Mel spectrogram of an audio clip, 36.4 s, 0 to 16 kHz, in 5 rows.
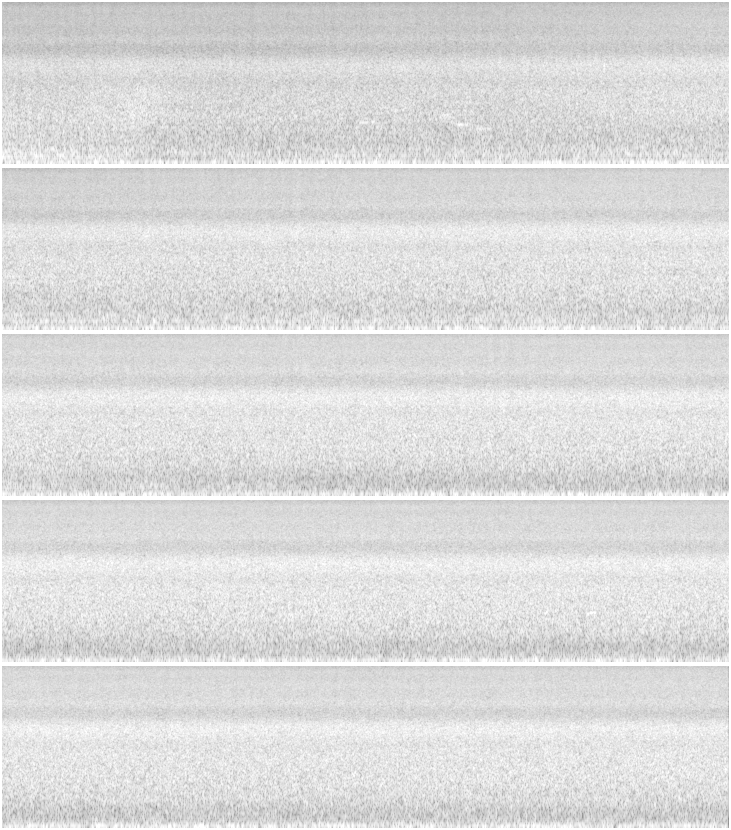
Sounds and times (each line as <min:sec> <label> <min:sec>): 0:00.0 Fountain 0:36.3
